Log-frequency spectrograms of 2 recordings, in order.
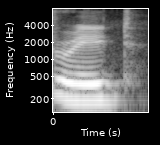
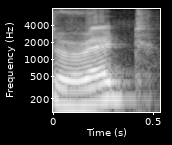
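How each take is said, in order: First: The vowel in 'read' is long, like 'reed'. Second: The vowel in 'read' is short, like 'red'. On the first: "इसको रीड और रेड दोनों तरह आप पढ़ सकते हैं" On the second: "इसको रीड और रेड दोनों तरह आप पढ़ सकते हैं"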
